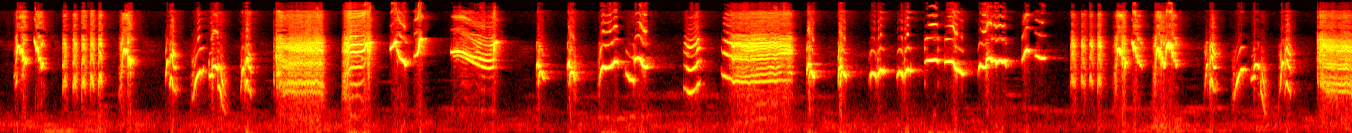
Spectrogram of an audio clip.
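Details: Kacer, the Oriental magpie-robin, giving ngeplong song meant to provoke a mute bird into replying; rapid bursts of rising and falling whistles mixed with rasping, buzzy phrases, delivered continuously for ten seconds.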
